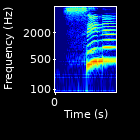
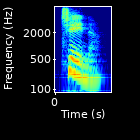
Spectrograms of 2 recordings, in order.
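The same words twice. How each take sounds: First: Higher "cena" as SEH-na, rising; Spanish pronunciation. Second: Low "cena" as CHEH-na, falling; Italian pronunciation. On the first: Teacher cueing the Spanish word, rising "cena" with s. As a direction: say "cena" with an s sound, questioning tune. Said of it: "en español". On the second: Teacher giving the Italian answer, low "cena" with ch. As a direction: say "cena" with ch at the start. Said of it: "cómo se pronuncia". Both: Shown as a demonstration.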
